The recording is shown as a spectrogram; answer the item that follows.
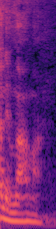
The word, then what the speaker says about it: Mahama: Now hell must break loose because it's John Mama and NDC.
